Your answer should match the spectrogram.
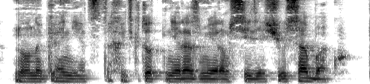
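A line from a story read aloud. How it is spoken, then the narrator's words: Relieved mutter. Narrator (Russian): пробормотал Джефф себе под нос с облегчением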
